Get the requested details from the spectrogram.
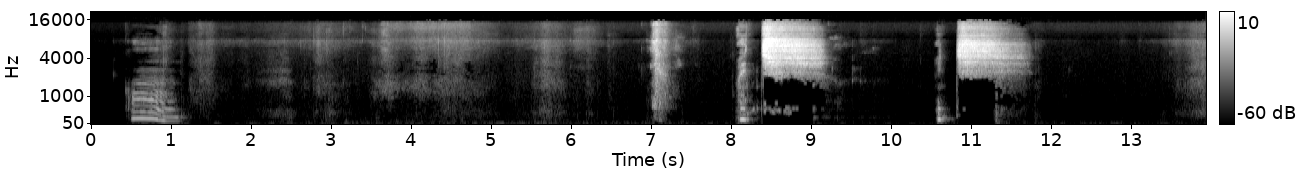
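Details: Dog sneezing: a short nasal snort, then two sharp, forceful sneezes separated by quiet room noise; sneeze.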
